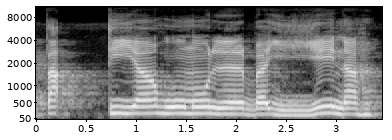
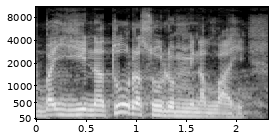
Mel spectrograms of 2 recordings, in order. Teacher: حتی تأتیہم البینہ، اصل میں ہے بینۃ، مگر آپ نے نورانی قاعدہ میں پڑھا کہ جب گول تا، دو طرح کے تا ہوتے ہیں، ایک لمبی تا ہوتی ہے اور ایک گول تا ہوتی ہے، اور جب گول تا پر وقف کرتے ہیں تو وہ ہائے ساکنہ بن جاتی ہے۔ وقف یعنی ٹھہرنے کی صورت میں، اب یہاں پہ جو ہے ہم ٹھہر رہے ہیں، تأتیہم البینہ، وقف کر رہے ہیں، وقف کا مطلب ٹھہرنا، تو ٹھہر رہے ہیں تو یہ بینۃ سے بینہ، ہائے ساکنہ، ہاں ساکن ہو جائے گی، ٹھیک ہے۔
